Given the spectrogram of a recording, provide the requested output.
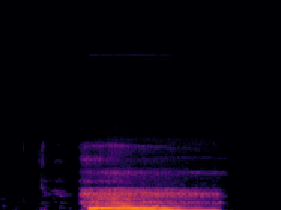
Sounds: Sigh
